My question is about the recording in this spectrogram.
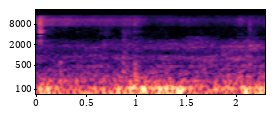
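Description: Near silence: faint background hum with a faint tick about a second in.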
